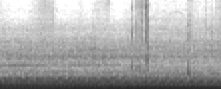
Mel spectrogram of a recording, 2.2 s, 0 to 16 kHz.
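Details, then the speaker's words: 1999 Honda Civic EK idling right after catalytic converter replacement and code clearing (P0420 persists, O2 sensors suspected): low, steady, even idle rumble, much quieter with no exhaust rasp or leak. "for sure that's a lot lot quieter way better all right so I mean so far so good"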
